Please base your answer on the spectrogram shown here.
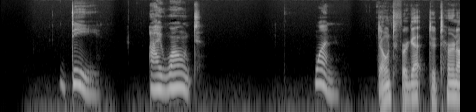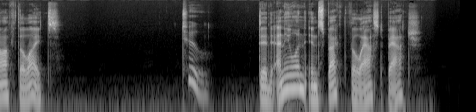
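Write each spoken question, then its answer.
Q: I won't.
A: 1: Don't forget to turn off the lights.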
